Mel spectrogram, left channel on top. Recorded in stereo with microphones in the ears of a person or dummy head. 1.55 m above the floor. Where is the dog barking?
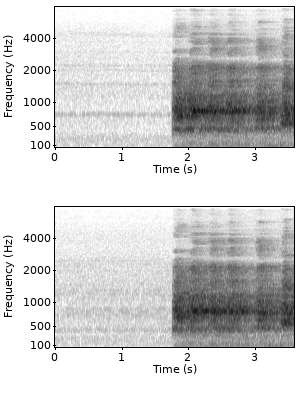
35° left (ahead or behind), 1.1 m; by 3.5 s 10° right (ahead or behind), 1.4 m.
